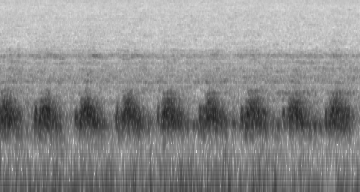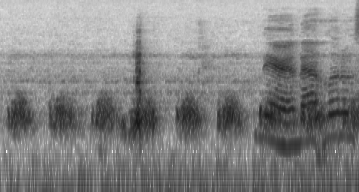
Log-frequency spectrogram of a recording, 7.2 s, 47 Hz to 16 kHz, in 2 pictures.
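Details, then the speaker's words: Home fetal Doppler at 18 weeks of pregnancy: fast, regular whooshing fetal heartbeat near 150 a minute, earlier read at 150–161, with a brief interrupting bump of fetal movement. "little sound, that's the baby mover, that little sound that you just hear, like the little interruption. It's usually louder than that, but I guess he's not moving as much."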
